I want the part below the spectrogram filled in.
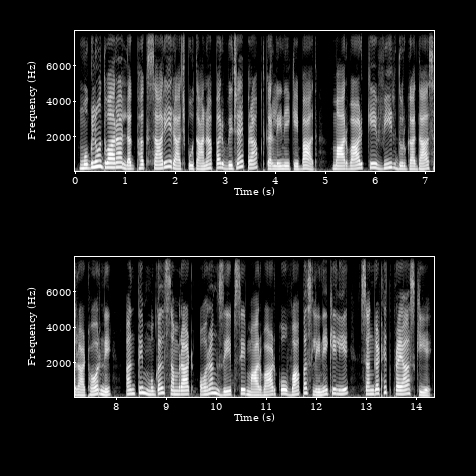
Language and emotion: Hindi, neutral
